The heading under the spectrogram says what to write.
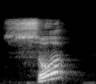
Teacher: Então, dividindo as sílabas da palavra sofá, fica sofá. E a sílaba com a tonicidade maior é a sílaba fá.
